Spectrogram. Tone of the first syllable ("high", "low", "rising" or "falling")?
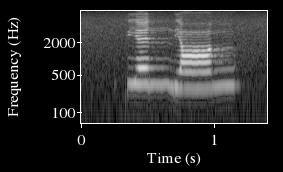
high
